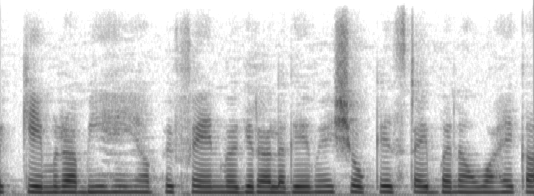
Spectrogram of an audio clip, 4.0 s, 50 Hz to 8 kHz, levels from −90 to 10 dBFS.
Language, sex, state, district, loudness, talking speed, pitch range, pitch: Hindi, female, Bihar, West Champaran, -15 LUFS, 270 wpm, 225-230 Hz, 225 Hz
